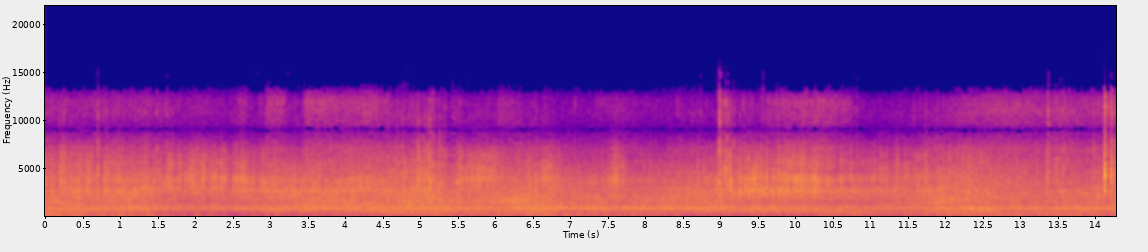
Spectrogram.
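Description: Wind buffeting the microphone and road noise from a Kaabo Wolf King GT dual-motor electric scooter ridden fast. A faint whine wavers in pitch over the first few seconds.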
